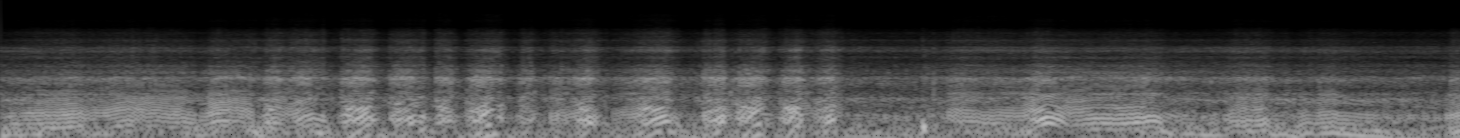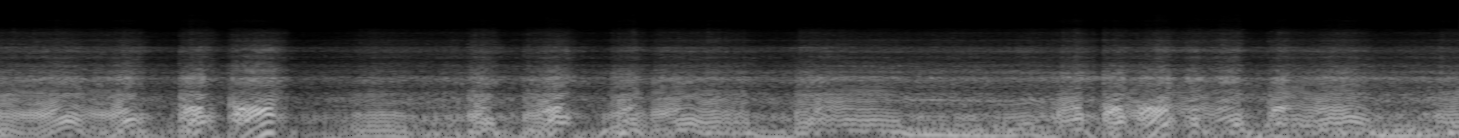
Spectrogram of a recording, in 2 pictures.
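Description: Yamaha dirt bike engine running under the rider, revving up and down continuously as the throttle is worked, with a brief lift off the throttle about two-thirds of the way through.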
